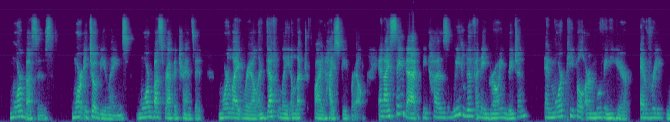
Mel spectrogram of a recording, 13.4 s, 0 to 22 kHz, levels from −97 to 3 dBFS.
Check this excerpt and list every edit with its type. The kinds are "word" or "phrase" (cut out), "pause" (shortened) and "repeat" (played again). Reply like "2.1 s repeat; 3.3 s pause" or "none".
none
